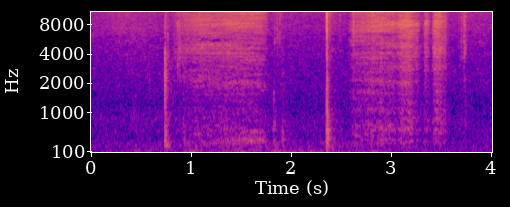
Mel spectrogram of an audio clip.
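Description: A hand draws X marks with chalk on a flat black chalkboard with a wooden frame, making short scraping strokes across the board surface. Soft, dry rubbing and rasping fills the clip, broken by a couple of sharp, bright taps where the chalk strikes the board.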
